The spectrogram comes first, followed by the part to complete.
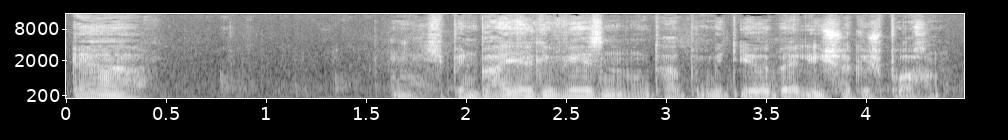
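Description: Ein Schauspieler spielt in einem deutschen Krimihörspiel einen bedrückten jungen Medizinstudenten, der stockend und gedämpft berichtet. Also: male voice, low voice, fairly even intonation, creaky, slight background noise. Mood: subdued. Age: young adult. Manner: halting, subdued, confessional. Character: troubled young male medical student, devoted to his flatmate. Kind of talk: German radio crime drama acting.

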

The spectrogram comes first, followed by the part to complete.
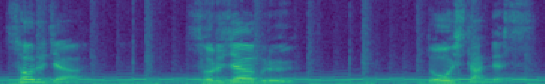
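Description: A man's voice: high-pitched, big pitch swings, normal speed. A man playing an alarmed, respectful spaceship officer with theatrical delivery in an amateur radio drama. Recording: amateur radio drama under loud music.

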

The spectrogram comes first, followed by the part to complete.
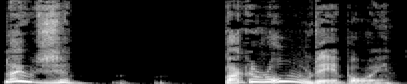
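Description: Fretful tipsy angel, fussy and prim, high and swooping, breathy tone, a man's put-on voice. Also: wildly swooping pitch, slow, darkish tone, dry recording, clean studio sound, exaggerated voice. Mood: exasperated. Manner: fretful, prissy, hesitant. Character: fussy prim male angel, drunk and anxious.

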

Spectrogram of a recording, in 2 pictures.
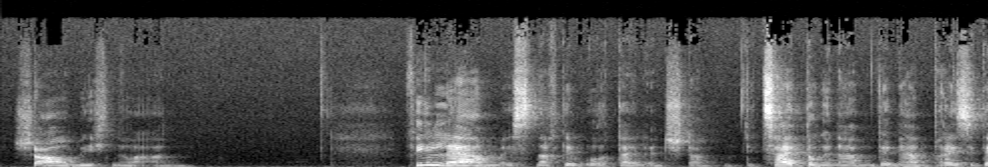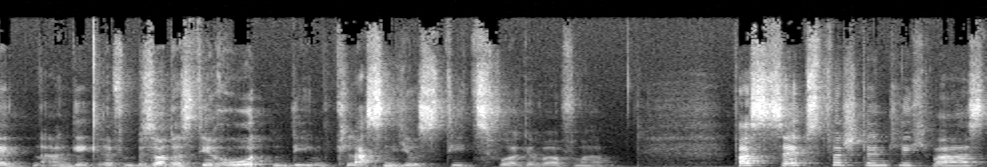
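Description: Brief: low-voiced bitter old maid, slow and confiding, lively melody. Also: female voice, heavily acted. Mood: wistful. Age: older. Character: old female housemaid, bitter and proud. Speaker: housemaid telling her life story. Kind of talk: radio play monologue.

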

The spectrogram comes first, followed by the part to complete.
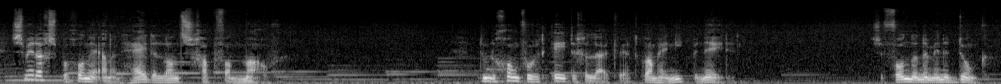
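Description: A man acting as the grave, reflective narrator of a literary radio play, husky and measured in his solemn delivery. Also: deep voice. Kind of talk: scripted dramatic narration.

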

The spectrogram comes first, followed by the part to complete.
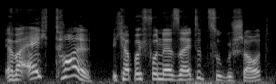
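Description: An actress playing a blunt, quick-tempered young stage actress who curses freely. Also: female voice, fairly high pitch, very animated, fairly bright tone. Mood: scornful. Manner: blunt and cursing.

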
